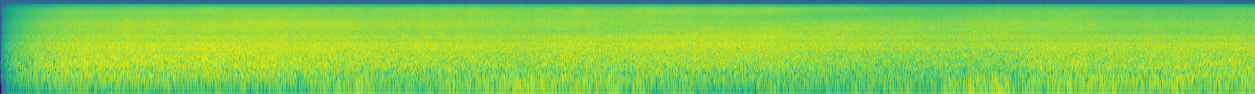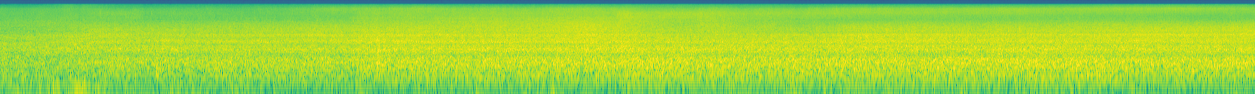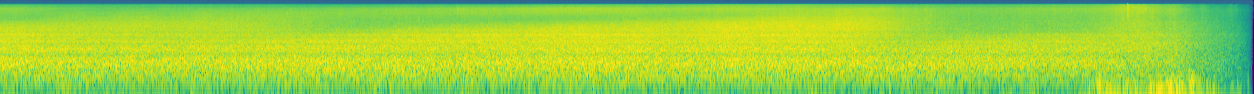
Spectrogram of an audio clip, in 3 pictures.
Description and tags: waves beach nighttime
Soundscape of waves at the beach in Morocco
sea, morocco, sandy, coast, seaside, surfing, field-recording, splashing, shore, ocean, nature, nighttime, waves, water, wave, sea-shore, splashes, sand, seashore, surf, beach, splash, crashing, breaking-waves, relaxing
